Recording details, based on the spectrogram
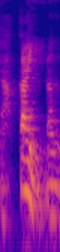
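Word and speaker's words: חַגַּי: 이 학개 선지자의 이름은 이제 원래 히브리어로 정확하게는 이제 학가이라는 발음에 더 가까운데, 이는 절기를 의미하는 하그에서 파생된 단어입니다.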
